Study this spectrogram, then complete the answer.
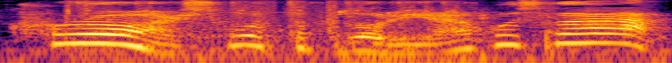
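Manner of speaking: high, slow shocked cry; jolted by a sudden ambush; startled outburst. Real, not acted. Gamer startled by an ambush, shocked high cry.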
